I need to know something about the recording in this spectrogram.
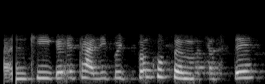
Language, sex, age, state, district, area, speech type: Marathi, female, 18-30, Maharashtra, Wardha, urban, conversation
